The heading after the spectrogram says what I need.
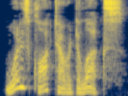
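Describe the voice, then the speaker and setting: A man's voice: mid-range voice, sing-song, a little slow, music in the background. A man reading out scripted interview questions as a podcast host.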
